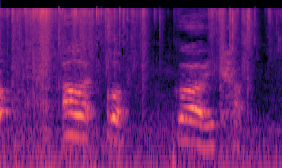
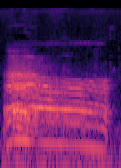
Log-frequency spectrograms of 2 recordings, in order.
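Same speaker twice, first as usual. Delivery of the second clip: growled duck grumble; mock angry duck sound; angry duck noise. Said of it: "He also does angry".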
